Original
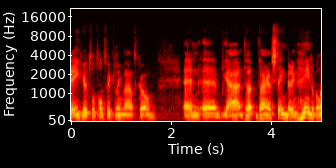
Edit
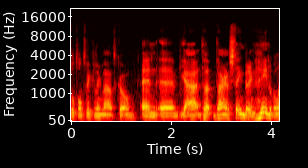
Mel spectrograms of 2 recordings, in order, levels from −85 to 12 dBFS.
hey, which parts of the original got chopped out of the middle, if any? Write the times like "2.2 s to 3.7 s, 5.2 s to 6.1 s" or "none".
1.8 s to 2.2 s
